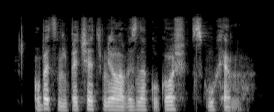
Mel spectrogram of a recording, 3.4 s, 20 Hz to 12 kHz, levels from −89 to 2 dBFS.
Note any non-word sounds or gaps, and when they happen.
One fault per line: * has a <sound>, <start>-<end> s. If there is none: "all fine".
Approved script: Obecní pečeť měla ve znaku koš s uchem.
all fine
